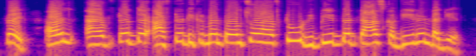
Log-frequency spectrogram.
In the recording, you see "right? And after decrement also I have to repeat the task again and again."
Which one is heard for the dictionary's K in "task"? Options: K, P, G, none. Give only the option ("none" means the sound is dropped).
K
